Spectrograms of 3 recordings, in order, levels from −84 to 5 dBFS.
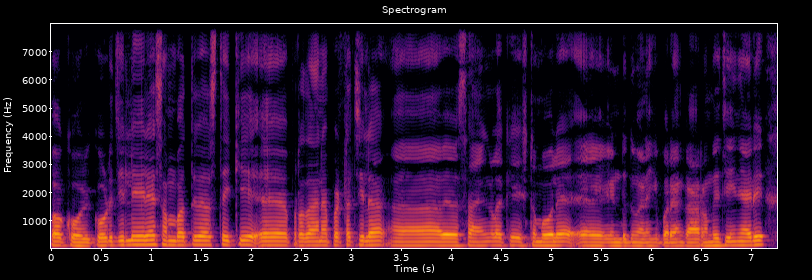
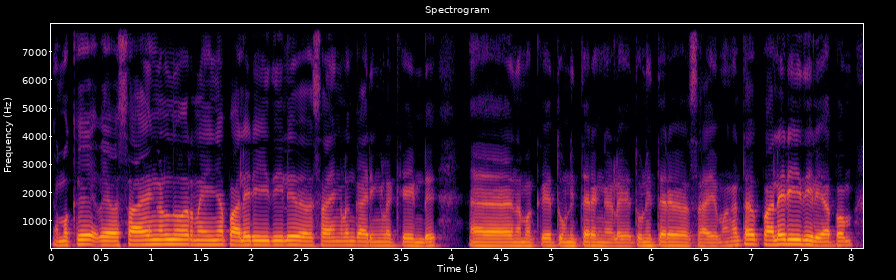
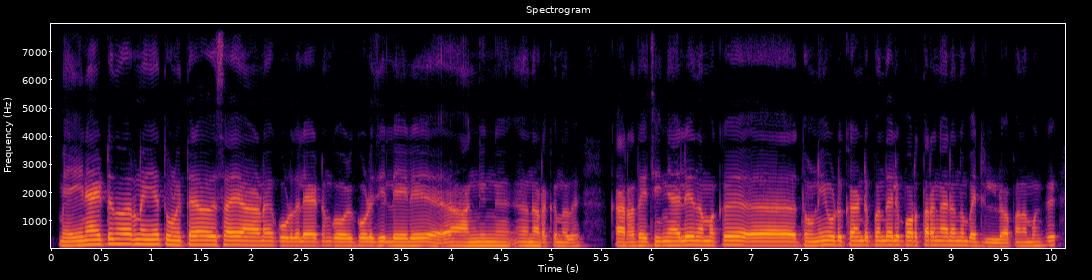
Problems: none marked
